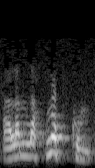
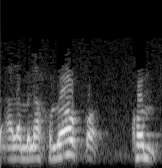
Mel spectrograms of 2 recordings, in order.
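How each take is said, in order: First: "نخلقكم" as one smooth nakhlukkum; assimilated qaf. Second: "نخلقكم" slowly, q released, break, then kum; wrong separated qaf. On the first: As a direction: fold q into a doubled k in "نخلقكم". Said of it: "ندمج القاف في الكاف". (إدغام قاف "نخلقكم" في الكاف) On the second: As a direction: bounce the q apart from kum in "نخلقكم". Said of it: "ولا نقول". (إظهار قاف "نخلقكم" مع الوقف قبل الكاف) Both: Shown as a demonstration.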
